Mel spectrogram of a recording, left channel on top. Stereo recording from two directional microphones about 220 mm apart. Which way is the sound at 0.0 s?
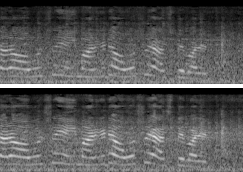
Centre (ahead or behind).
